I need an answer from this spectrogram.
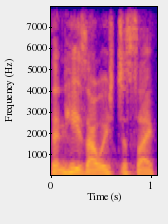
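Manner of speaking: normal talking voice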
